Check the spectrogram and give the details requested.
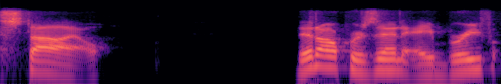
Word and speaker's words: STIL: standard test interface language also known and produced or pronounced as style then i'll present a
